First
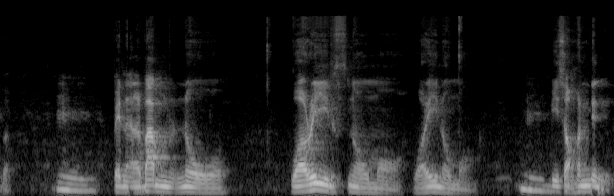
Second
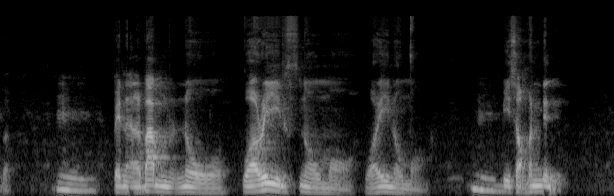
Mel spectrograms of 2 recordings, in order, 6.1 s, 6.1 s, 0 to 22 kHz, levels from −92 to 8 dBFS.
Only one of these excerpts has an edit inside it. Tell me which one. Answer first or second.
second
